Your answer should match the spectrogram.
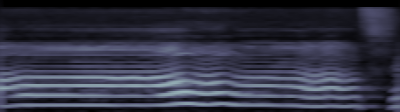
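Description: A woman singing unaccompanied, holding one long note that wavers slightly upward near the middle, then starting the next phrase.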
